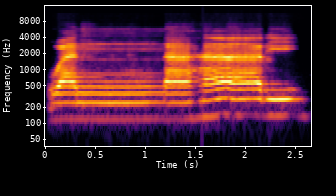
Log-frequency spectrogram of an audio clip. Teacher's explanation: nahari hanya sampai tengah, sampai pangkal tenggorokan aja, jangan sampai ke dada. Jangan wan nahari ha, terlalu berlebihan.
